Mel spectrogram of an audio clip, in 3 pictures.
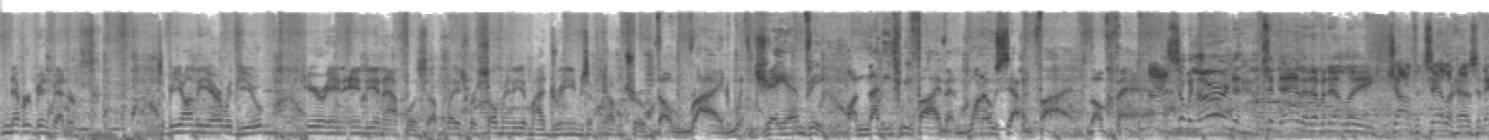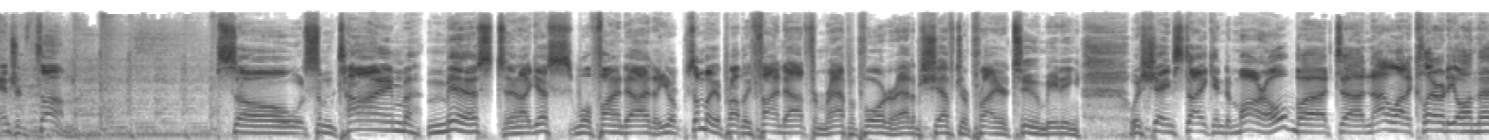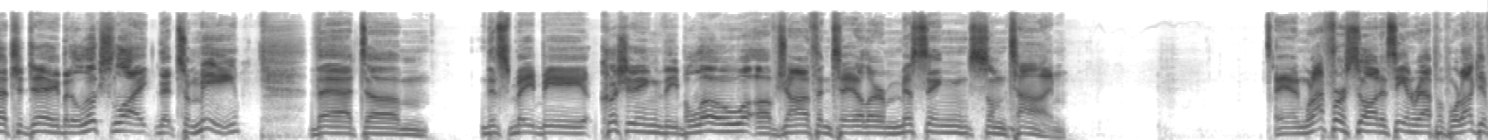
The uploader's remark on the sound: opens the phone lines up and takes some calls from listeners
